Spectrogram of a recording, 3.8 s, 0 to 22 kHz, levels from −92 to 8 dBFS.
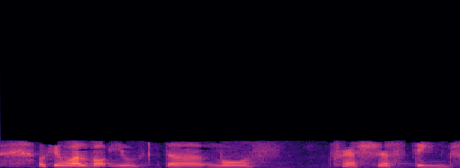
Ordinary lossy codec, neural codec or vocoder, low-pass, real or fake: MP3, 16 kbps; none; 3.6 kHz; real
